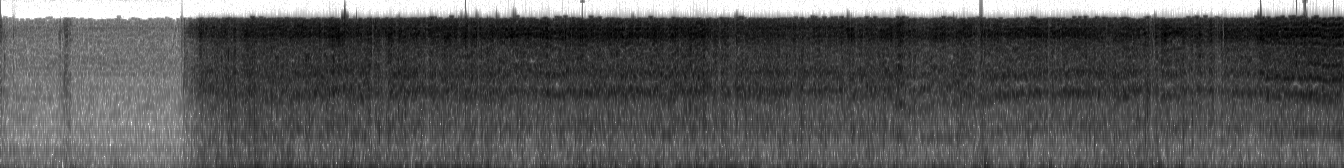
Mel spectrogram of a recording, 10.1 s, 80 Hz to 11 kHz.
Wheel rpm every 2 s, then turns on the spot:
40, 230, 240, 200, 230.
none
